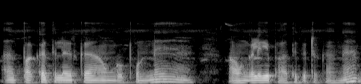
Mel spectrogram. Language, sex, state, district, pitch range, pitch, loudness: Tamil, male, Tamil Nadu, Nilgiris, 90-105 Hz, 100 Hz, -20 LUFS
